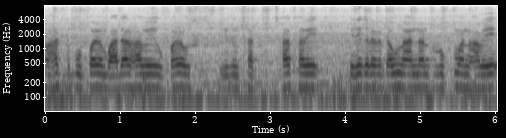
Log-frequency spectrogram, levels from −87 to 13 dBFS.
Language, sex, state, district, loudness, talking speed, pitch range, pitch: Chhattisgarhi, male, Chhattisgarh, Rajnandgaon, -16 LUFS, 150 wpm, 140-155 Hz, 150 Hz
